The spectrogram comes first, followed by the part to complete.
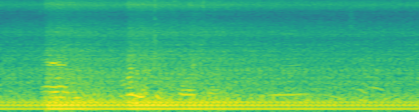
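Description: A sailboat's engine running with a steady low hum while under way, and a few faint voice sounds over it.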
